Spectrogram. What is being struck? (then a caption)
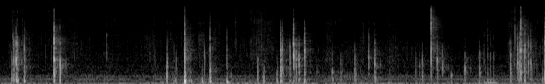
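Plastic zip bag with foam inside. A small clear plastic ziploc bag with a black foam mic cover inside is crinkled and squeezed with fingertips close to the mic. Sharp, dry crackles and crunches come in irregular bursts over a quiet background, each snapping off almost instantly, with a few louder pops standing out.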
